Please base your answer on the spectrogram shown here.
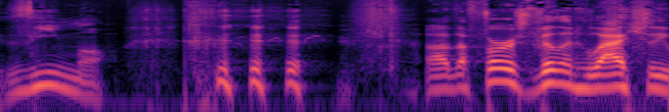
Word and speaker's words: Zemo: these comic book creators which is awesome it's pronounced Zemo not zimo Zemo right I said it right Zemo the first villain who actually want facts yes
